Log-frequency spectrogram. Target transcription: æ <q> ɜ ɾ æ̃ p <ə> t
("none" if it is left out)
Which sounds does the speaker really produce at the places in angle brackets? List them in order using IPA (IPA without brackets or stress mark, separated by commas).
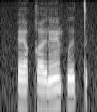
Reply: q, ə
